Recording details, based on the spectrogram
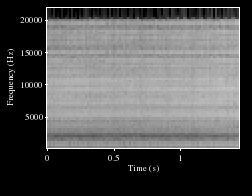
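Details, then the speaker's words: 1978 Bluebird 31 motorhome with Caterpillar 3208 diesel V8, unstarted 3–5 years, at key-on with engine off and air pressure zero: steady mid-pitched dash buzzer, which the owner thinks is probably the oil pressure warning; unconfirmed. "uh air pressure of course is zero we're not running that's probably an oil pressure buzzer"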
